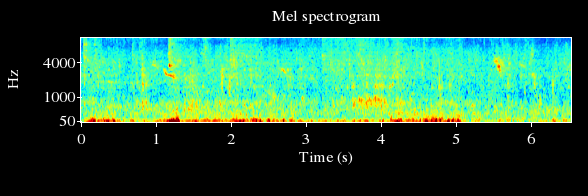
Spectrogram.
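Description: Faint scattered bird chirps, short and high, over an uneven low rumble.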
